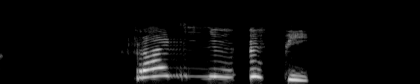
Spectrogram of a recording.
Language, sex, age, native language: Icelandic, male, 10, Icelandic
